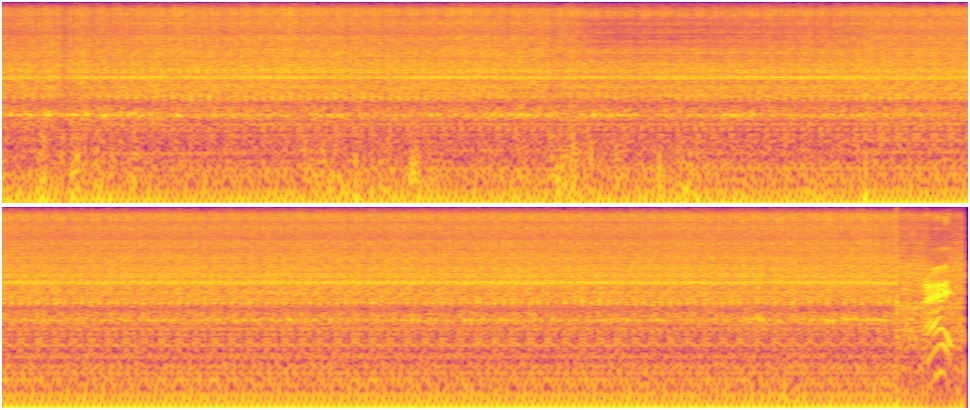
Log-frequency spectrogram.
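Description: A tractor engine runs at a steady idle close by while the corn picker is being moved, a loud continuous low rumble and vibration throughout with no change in rhythm.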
